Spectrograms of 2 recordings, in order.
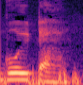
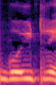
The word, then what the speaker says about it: goitre: जिसको बोलते हैं GOITRE, जिसको बोलते हैं गोइटाह। क्या बोलते हैं? गोइटाह। ठीक है, जिसको हम बोलते हैं गोइटाह। देखो स्पेलिंग में है गोइट्रे, GOITRE, गोइट्रे। स्पेलिंग में पढ़ोगे तो गोइट्रे है, लेकिन जब इसको बोलते हैं तो गोइटाह बोलते हैं।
